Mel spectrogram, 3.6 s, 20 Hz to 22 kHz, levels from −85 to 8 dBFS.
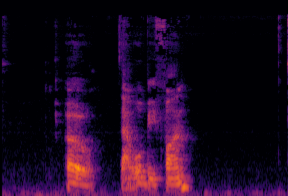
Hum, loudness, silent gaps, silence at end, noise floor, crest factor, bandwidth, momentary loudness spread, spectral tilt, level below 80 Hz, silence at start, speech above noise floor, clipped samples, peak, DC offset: none; -26 LUFS; none; 0.1 s; -60 dBFS; 20 dB; 17 kHz; 14 LU; -6.5 dB/octave; -56 dBFS; 0.8 s; 35 dB; under 0.1%; -8 dBFS; under 0.1%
